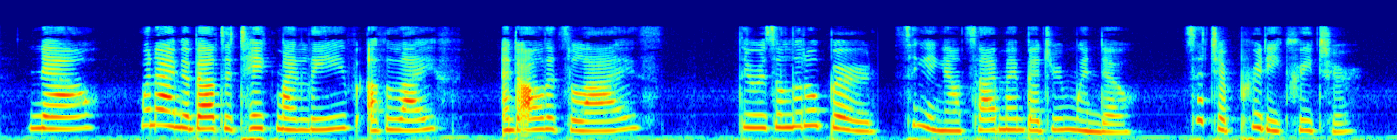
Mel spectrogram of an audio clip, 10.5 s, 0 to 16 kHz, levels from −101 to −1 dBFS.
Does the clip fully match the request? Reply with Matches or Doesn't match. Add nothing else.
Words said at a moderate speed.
Matches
